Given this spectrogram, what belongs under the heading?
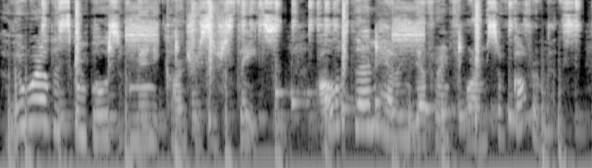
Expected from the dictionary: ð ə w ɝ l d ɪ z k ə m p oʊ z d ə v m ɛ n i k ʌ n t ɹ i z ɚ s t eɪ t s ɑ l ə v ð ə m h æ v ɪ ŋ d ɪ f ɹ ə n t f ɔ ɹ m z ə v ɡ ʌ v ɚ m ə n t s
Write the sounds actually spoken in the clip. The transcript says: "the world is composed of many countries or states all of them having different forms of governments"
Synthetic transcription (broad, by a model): ð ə w ɝ l d ɪ z k ə m p oʊ z d ə v m ɛ n i k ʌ n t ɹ i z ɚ s t eɪ t s ɑ l ə v ð ə m h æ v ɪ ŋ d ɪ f ɹ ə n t f ɔ ɹ m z ə v ɡ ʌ v ɚ m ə n t s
